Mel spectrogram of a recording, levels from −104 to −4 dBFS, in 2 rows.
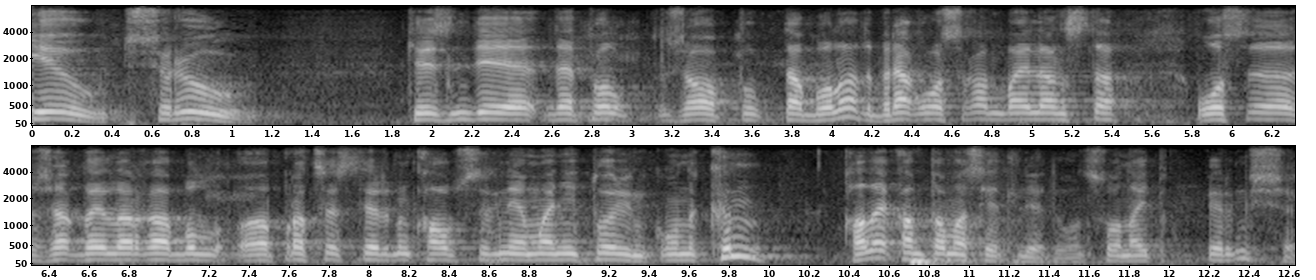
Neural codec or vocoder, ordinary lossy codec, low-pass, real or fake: none; Opus, 32 kbps; 7.2 kHz; real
